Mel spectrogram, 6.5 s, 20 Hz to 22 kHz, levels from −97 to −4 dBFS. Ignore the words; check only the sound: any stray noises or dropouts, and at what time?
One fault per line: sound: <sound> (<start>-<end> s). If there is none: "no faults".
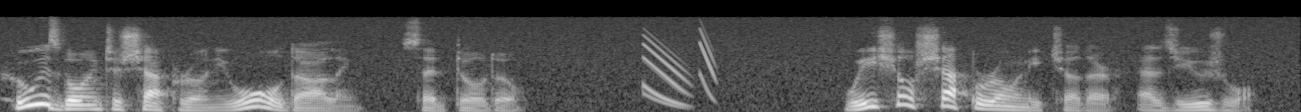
sound: chirp (3.2-3.6 s)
